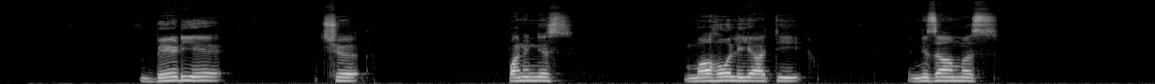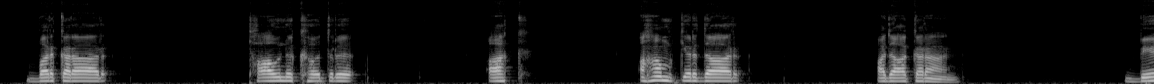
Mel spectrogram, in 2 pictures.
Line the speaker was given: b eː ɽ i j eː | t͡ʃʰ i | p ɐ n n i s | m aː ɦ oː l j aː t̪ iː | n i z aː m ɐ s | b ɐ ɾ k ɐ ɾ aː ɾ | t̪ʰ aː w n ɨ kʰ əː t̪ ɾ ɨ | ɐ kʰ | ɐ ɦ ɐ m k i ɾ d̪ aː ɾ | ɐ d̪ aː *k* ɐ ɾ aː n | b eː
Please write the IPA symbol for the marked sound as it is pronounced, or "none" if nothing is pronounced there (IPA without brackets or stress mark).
k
